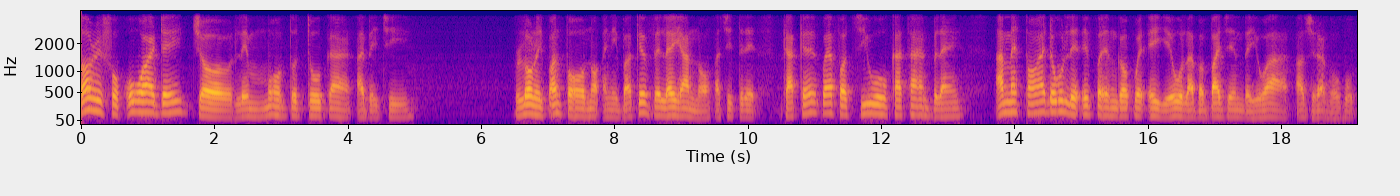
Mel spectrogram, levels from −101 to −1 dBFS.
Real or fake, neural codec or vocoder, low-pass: fake; codec, 16 kHz, 0.2 kbps, FocalCodec; 3.6 kHz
